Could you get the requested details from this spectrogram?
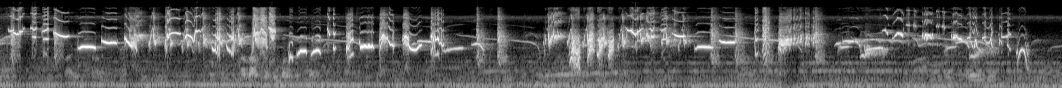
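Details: Fighting Oriental magpie-robin singing to provoke rival magpie-robins: loud, rapid, varied song of whistled slurs, sharp chips and buzzy trills, delivered almost continuously with only brief pauses, over a faint low hum.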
